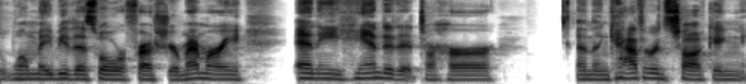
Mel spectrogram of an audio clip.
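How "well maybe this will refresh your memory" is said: ordinary talk, nothing marked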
